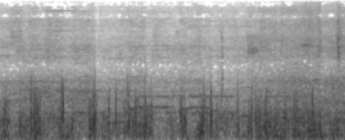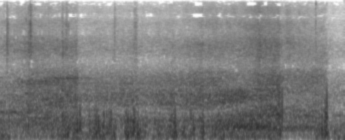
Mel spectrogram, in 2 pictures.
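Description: Traffic noise from a vehicle passing on the street, building over the second half to its loudest just before it cuts off. Short knocks and handling noise are scattered through the first half.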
